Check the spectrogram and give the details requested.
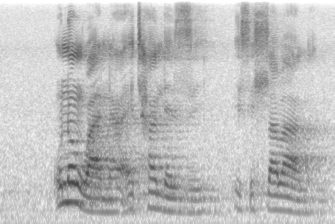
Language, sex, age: Xhosa, male, 18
